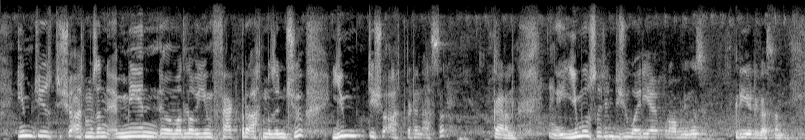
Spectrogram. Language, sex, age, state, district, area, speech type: Kashmiri, male, 18-30, Jammu and Kashmir, Ganderbal, rural, spontaneous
